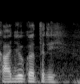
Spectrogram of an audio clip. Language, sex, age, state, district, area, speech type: Gujarati, male, 18-30, Gujarat, Narmada, rural, spontaneous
